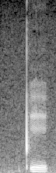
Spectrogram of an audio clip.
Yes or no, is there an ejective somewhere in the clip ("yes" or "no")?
yes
